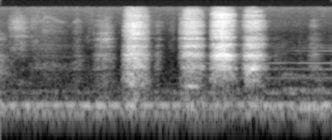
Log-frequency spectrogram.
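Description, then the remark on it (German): A voice imitates a woman's quick, short gasping breaths: four sharp, breathy bursts in fairly close succession, with a low steady hum underneath. “Du hörst sie stoßatmen.”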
